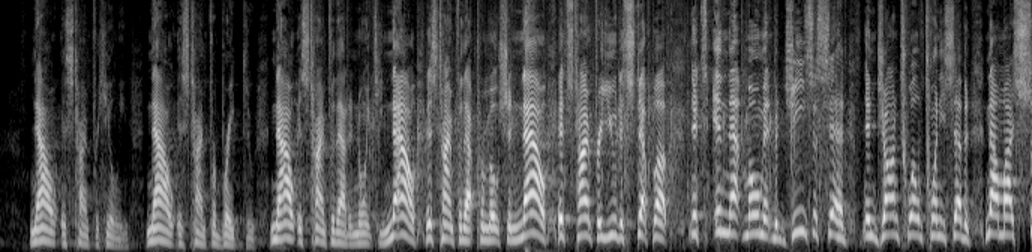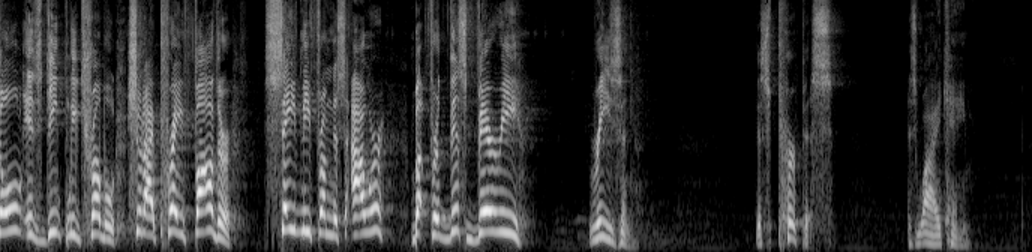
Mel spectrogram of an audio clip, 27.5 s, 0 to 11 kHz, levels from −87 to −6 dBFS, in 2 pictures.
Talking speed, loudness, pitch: 145 wpm, -23 LUFS, 210 Hz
